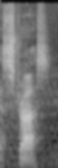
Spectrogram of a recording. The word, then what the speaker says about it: Stras: they multiple times that a judge is it Strass is that how you pronounce it? Yeah, Strass.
